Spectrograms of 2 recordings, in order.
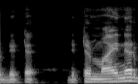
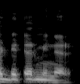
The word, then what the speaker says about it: determiner: कुछ लोग इसको डिटरमाइनर बोलते हैं लेकिन डिटरमाइनर नहीं। इसका जो सही प्रोनाउंसिएशन होगा वो होगा डिटरमिनर।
